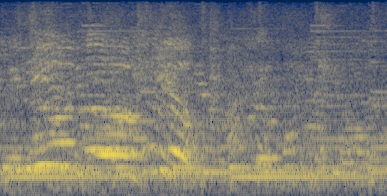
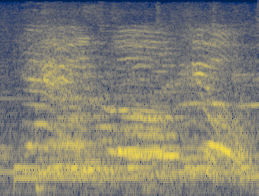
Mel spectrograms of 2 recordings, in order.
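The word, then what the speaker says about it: quid pro quo: Kill, pro, kill. Can we pronounce it? Kill, pro, kill.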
